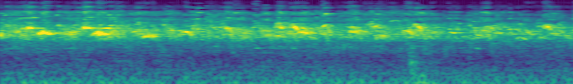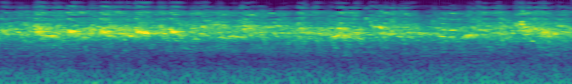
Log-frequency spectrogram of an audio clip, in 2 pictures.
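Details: Many birds tweeting on a morning, a continuous high twittering chorus, a little quieter, with a few clearer whistled notes near the start.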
